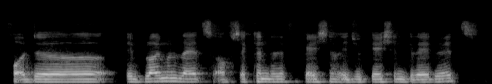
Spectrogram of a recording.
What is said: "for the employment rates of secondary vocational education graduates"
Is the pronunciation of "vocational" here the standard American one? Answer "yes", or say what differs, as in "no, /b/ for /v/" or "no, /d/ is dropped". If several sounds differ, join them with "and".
no, /f/ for /v/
